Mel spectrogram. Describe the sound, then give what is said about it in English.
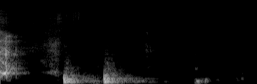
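An abrupt sneeze bursts out, followed by a couple of short, throaty exhalations and a faint trailing breath, with no talking. “Bless you.”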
